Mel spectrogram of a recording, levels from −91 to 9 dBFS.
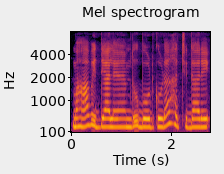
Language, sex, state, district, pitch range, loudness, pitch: Kannada, female, Karnataka, Bidar, 235-250 Hz, -13 LUFS, 240 Hz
